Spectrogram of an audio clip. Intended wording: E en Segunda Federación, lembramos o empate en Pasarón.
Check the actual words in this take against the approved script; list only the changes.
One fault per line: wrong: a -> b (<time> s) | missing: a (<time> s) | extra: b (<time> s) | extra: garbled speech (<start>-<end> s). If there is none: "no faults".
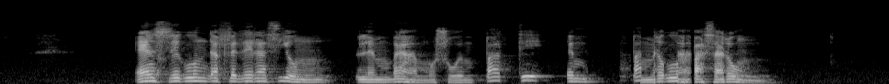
extra: garbled speech (6.2-6.9 s)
